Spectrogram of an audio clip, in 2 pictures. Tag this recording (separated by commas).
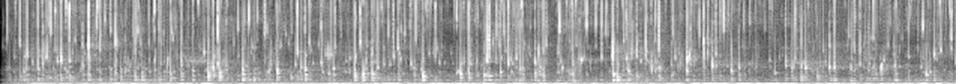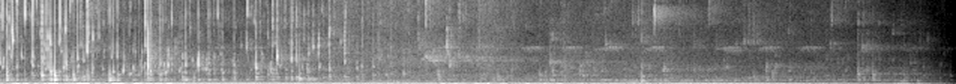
Liquid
